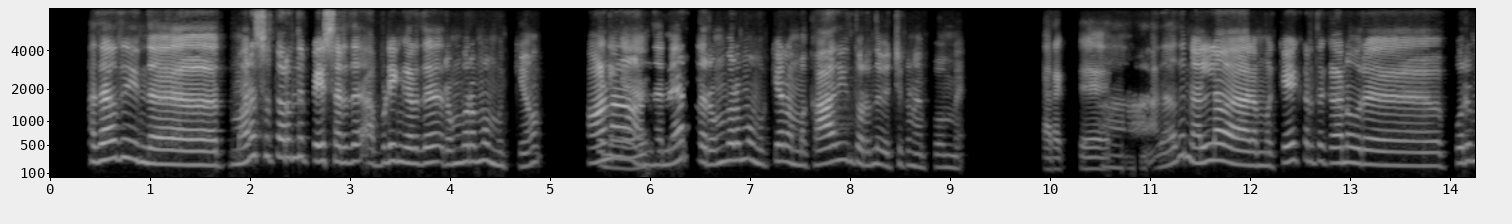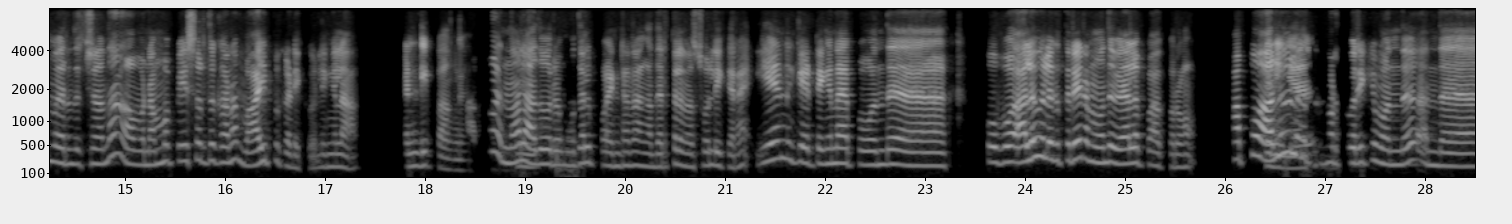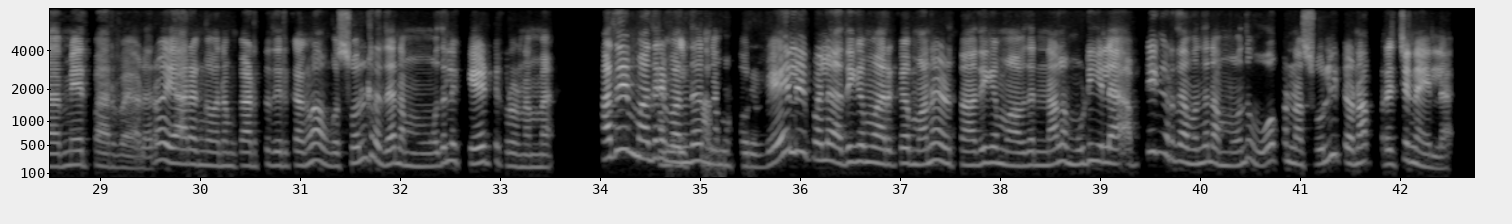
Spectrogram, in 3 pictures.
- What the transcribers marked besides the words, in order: drawn out: "இந்த"; drawn out: "ஒரு"; "இருந்துச்சுன்னா" said as "இருந்துச்சா"; drawn out: "வந்து"
- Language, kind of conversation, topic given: Tamil, podcast, திறந்த மனத்துடன் எப்படிப் பயனுள்ளதாகத் தொடர்பு கொள்ளலாம்?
